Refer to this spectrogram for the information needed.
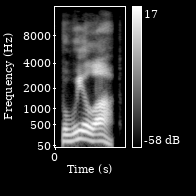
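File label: "buildup", English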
